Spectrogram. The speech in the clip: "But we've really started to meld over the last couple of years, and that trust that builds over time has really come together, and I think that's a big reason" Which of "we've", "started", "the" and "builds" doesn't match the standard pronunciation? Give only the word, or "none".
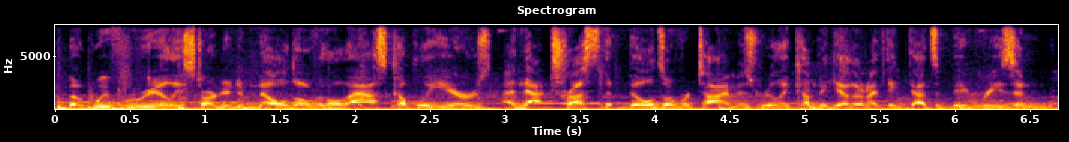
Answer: none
